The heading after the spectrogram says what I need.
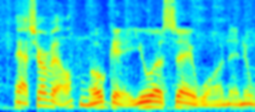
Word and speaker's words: Charvel: Well, in fact, I brought in a Chevel. Uh, did I pronounce that right? Yeah. Charvel.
